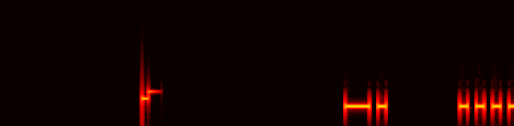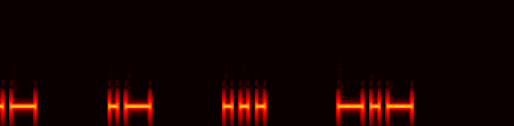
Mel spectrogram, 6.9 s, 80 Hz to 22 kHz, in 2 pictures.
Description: Morse code, heard as a keyed tone, about 22 wpm, spaced as for 13 wpm, 700 Hz. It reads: N4ASK
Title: USA Call Signs - 5 Characters - 3x Character Spacing - 22wpm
